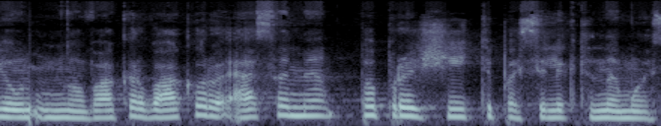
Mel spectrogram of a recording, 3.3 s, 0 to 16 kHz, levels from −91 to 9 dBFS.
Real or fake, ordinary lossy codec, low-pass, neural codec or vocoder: fake; Opus, 24 kbps; 14.4 kHz; vocoder, 44.1 kHz, 128 mel bands every 512 samples, BigVGAN v2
